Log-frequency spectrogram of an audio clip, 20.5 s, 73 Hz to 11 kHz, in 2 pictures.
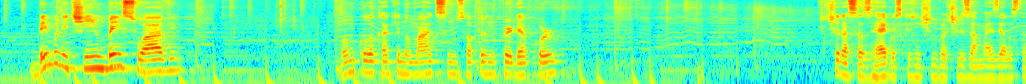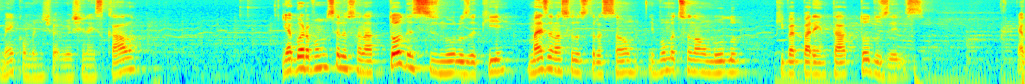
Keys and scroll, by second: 20.4 s.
